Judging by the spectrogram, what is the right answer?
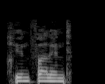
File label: "hinfallend", German; adjectives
